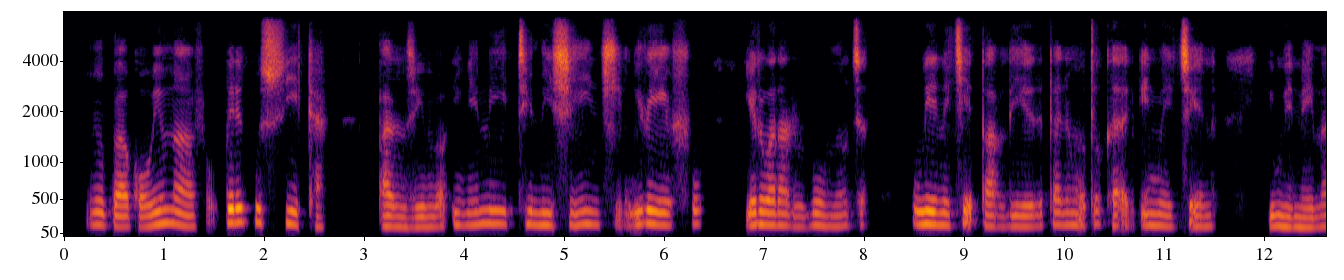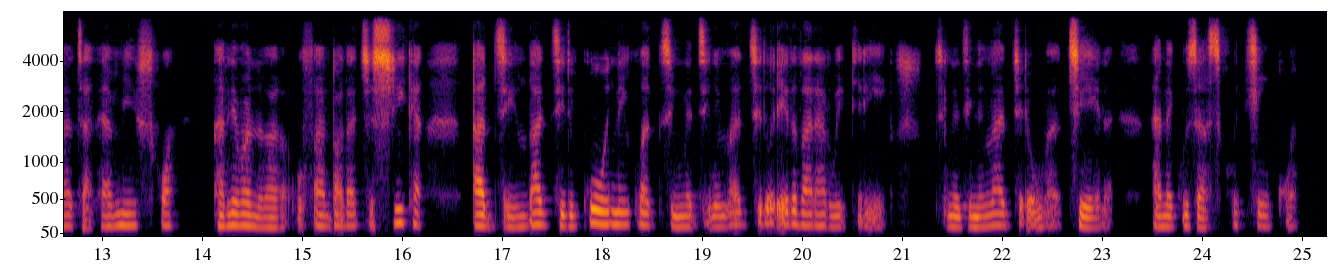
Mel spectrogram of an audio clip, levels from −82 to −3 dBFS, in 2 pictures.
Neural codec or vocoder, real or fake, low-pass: codec, 16 kHz, 0.5 kbps, FunCodec, trained on Chinese and English, 25 frames a second; fake; 7.2 kHz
